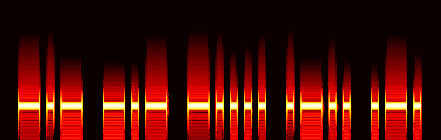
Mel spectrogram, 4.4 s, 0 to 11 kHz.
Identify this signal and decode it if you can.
Morse code, heard as a keyed tone, about 17 wpm, 700 Hz. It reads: KK6LR
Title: USA Call Signs - 8x Character Spacing - 17wpm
